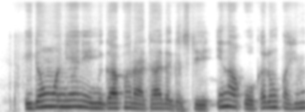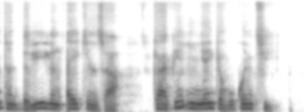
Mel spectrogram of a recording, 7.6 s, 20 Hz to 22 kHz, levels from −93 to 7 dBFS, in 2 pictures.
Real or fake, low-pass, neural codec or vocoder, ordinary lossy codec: fake; none; autoencoder, 48 kHz, 32 numbers a frame, DAC-VAE, trained on Japanese speech; none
